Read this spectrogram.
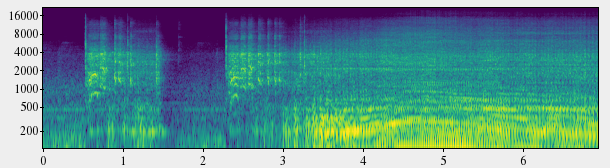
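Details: Suzuki GSX250F Across after a carb clean: starter cranks twice, engine catches and settles into a fairly steady, slightly uneven idle; running but not perfectly, owner suspects gunk still in the fuel lines.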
